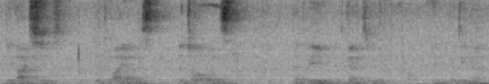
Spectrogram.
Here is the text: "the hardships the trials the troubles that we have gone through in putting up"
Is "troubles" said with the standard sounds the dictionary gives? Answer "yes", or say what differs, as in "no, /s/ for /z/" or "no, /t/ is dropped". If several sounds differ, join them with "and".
no, /ɹ/ is dropped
